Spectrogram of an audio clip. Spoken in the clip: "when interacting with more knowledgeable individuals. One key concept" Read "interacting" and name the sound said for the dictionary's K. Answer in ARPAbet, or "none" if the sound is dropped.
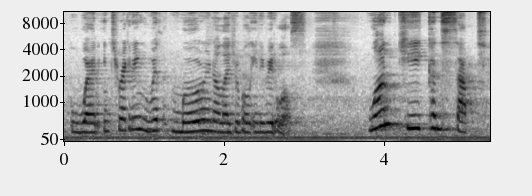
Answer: K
